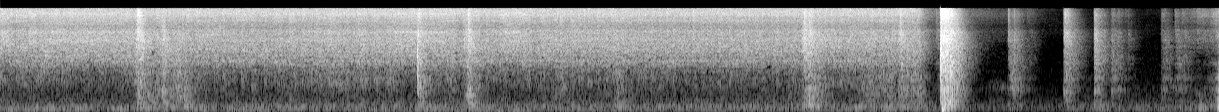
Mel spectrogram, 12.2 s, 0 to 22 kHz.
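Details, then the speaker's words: Ion lifter 2.4 high-voltage supply: steady high-pitched hiss then a few sharp clicks, corona discharge at the eighth stage of the multiplier while running the six-stage output; dielectric grease applied to quiet it. "the eighth stage was actually having some Corona discharge so that's why you actually hear the hissing so I actually put some Dielectric grease on it"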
